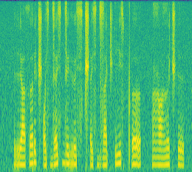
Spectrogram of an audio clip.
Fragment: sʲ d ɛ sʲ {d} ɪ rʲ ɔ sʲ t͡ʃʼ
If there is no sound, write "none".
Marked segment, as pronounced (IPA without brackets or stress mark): d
